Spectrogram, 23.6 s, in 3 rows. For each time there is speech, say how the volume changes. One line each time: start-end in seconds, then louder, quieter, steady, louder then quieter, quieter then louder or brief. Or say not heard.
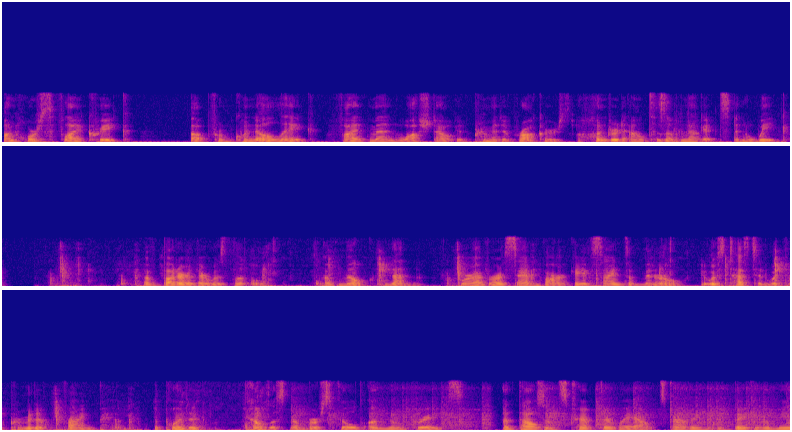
0.0-7.8 steady
9.3-10.5 brief
11.1-23.6 steady.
